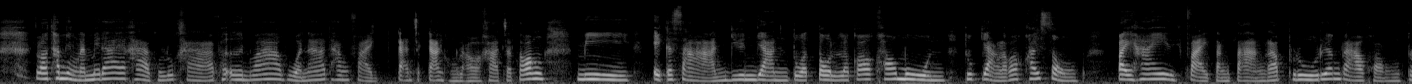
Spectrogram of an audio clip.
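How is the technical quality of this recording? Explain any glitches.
Quality is reduced throughout by transcoding between lossy codecs. For the whole clip the speech carries two overlapping sets of coding artefacts, and nothing is present above 16.2 kHz. The likely cause is a WMA encode, consistent with about 96 kbit/s, later re-encoded as HE-AAC, consistent with about 32 kbit/s. The second codec wastes bits reproducing the first codec's artefacts and adds its own artefacts, while the lowest band limit in the chain remains.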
